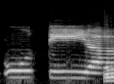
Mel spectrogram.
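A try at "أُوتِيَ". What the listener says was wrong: Panjang. Utiya. Ulang lagi.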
